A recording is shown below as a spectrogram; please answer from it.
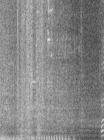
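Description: Sport quad's engine coming off the throttle. The revs fall, then it drops to a slow, even putt-putt that fades away.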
